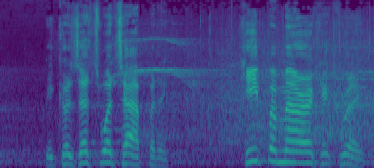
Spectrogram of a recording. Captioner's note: applause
